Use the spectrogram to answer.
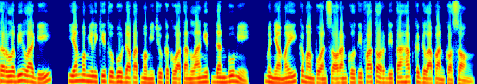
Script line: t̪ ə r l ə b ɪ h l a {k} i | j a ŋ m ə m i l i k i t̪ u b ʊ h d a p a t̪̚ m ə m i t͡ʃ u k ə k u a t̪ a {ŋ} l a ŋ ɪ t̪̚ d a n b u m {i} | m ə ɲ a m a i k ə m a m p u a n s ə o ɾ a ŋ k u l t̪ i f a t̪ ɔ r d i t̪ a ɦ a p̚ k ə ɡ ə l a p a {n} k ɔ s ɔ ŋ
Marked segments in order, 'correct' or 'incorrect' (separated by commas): incorrect, incorrect, correct, correct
